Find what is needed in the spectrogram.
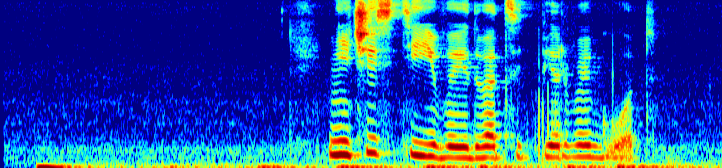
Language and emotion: Russian, neutral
